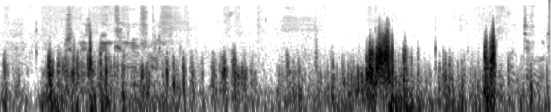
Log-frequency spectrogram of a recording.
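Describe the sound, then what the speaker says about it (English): Wind blows at a disused tin mine on Dartmoor, a loud rushing buffet against the microphone that swells and gusts throughout, with no voice heard. "It's quite windy"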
